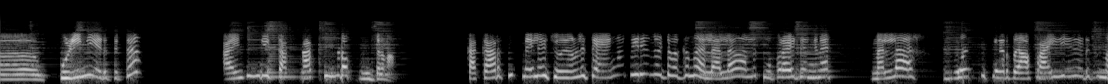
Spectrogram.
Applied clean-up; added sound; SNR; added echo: neural mask model RNNoise.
